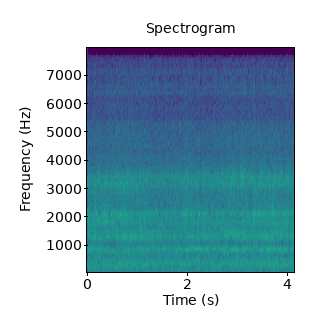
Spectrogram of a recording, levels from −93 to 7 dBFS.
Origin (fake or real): fake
